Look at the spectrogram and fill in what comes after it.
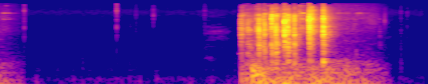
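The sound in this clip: Typing on a keyboard: a quick burst of rapid key clicks lasting about a second and a half, fairly faint, after near silence broken by a couple of soft ticks.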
